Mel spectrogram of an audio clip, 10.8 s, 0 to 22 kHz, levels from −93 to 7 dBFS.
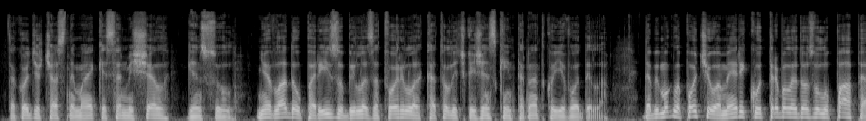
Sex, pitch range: male, 100-135 Hz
